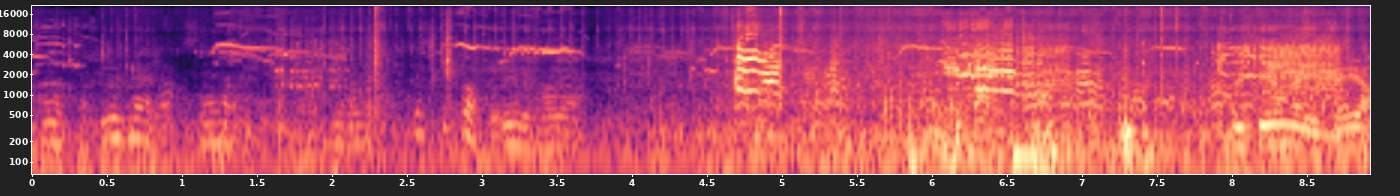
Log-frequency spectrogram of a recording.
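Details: Gulls by the sea giving harsh, squealing calls in short bursts, loudest near the middle, over steady wind and surf noise with people talking in the background.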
